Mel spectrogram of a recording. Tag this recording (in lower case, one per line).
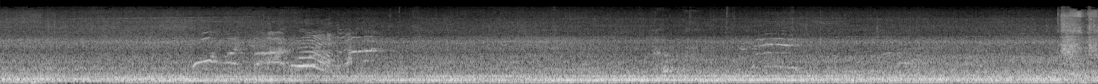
vehicle
speech
outside, urban or man-made
fire
truck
